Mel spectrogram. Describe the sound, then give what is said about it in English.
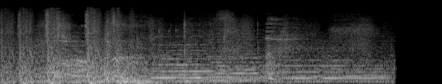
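Loud, dense gunfire fills the first second and a half as a rapid burst of shots in a dramatic shootout, then gives way to sustained musical tones that ring out until the sound cuts off. “Hurling himself through the air, Bob shoots Ethan, who's thrown backwards by the force of the bullets.”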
